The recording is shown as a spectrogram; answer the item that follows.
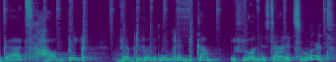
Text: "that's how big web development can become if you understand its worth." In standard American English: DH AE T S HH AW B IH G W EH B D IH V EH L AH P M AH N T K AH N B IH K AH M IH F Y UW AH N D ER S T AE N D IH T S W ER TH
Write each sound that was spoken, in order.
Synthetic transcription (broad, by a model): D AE T S HH AW B IH G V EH B D IH V EH L AH P M AH N T K AH N B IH K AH M IH F Y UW AH N D ER S T AE N D IH T S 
